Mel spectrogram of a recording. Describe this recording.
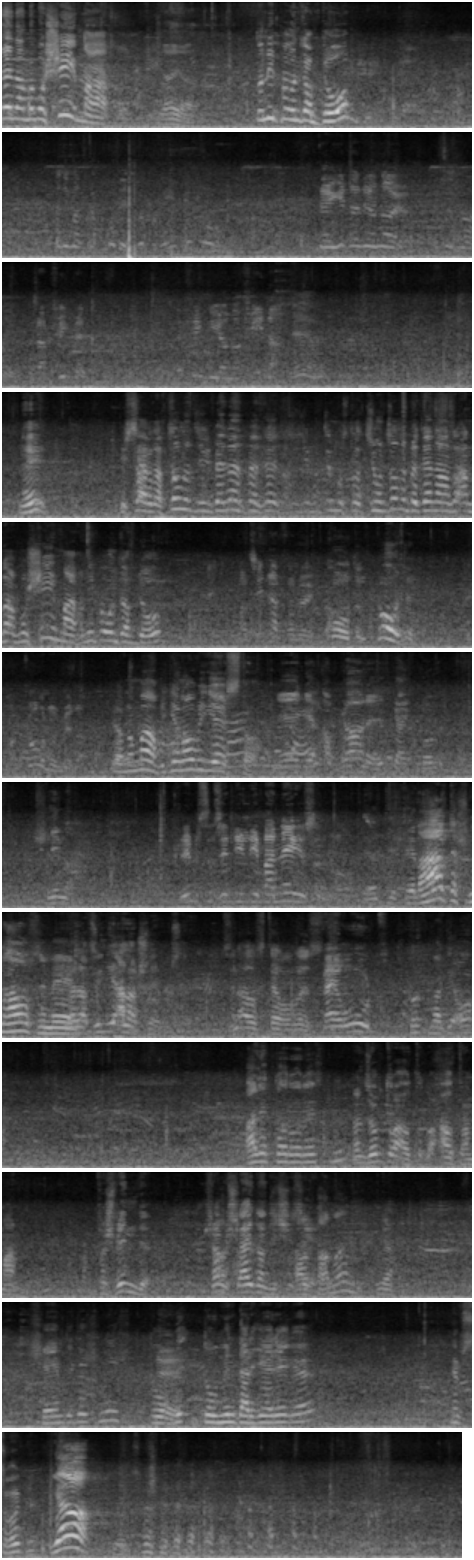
konversationen wartender taxifahrer an kölns touristenmeile dom - zufalls aufnahmen an wechselnden tagen, soundmap nrw: social ambiences/ listen to the people - in & outdoor nearfield recordings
